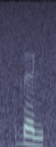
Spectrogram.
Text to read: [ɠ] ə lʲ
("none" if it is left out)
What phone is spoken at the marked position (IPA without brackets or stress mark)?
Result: ɓ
